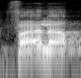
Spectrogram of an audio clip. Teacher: kita pantulkan dengan kuat karena ini ada huruf Qalqalah ya Ada sifat Qalqalah itu memiliki sifat Qalqalah artinya harus kita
